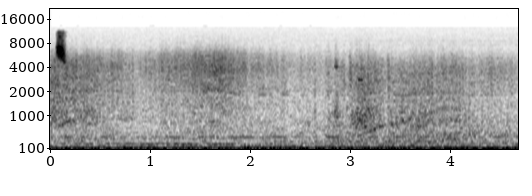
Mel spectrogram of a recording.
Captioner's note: engine sputtering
